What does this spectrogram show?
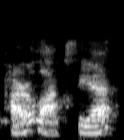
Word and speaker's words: Pyrrhuloxia: page and you're like how the heck do i say this but it is pyroloxia and we did put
